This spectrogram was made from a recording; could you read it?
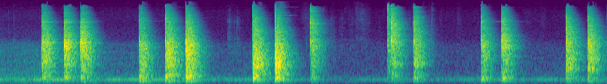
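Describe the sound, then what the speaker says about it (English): Sharp hammer taps driving slides into the notches of a DIY hot-wire CNC frame, coming in close, loud pairs and triplets of woody knocks separated by short pauses, with a faint steady hum beneath and no talking. "use a hammer to tap in the slides"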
